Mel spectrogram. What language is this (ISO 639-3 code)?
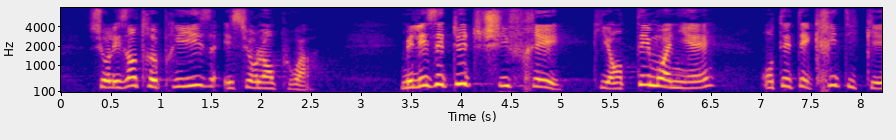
fra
